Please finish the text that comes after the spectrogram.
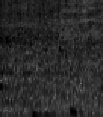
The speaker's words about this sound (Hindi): पानी डाल देते हैं थोड़ा सा अब इसमें डाल देंगे चटनी और अब थोड़ा सा पानी दो कटोरी चावल है तो चार कटोरी पानी ज़रूर डालिए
